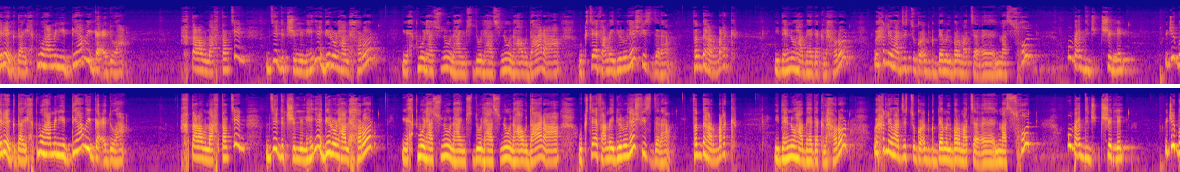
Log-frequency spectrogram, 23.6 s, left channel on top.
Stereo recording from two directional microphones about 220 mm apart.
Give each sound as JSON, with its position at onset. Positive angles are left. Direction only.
{"t": 0.0, "sound": "speech", "side_deg": -50}
{"t": 3.5, "sound": "speech", "side_deg": -50}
